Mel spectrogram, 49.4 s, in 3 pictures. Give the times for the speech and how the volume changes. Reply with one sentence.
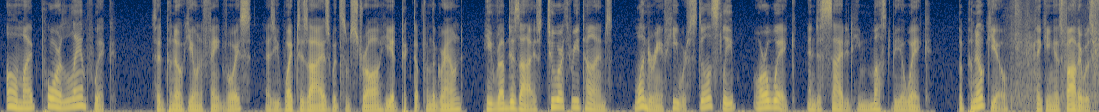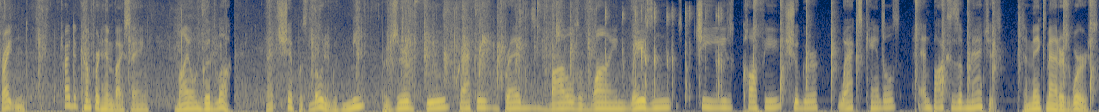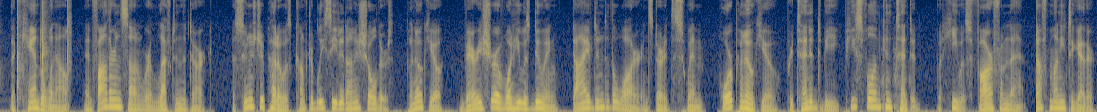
The speech can be heard from 0.0 to 49.4 s, at a steady volume.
